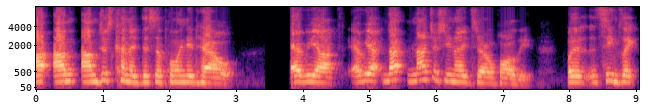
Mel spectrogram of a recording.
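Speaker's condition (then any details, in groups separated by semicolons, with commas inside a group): Cerebral palsy; voice goes up and down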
